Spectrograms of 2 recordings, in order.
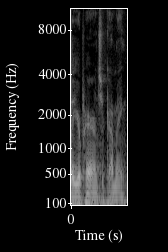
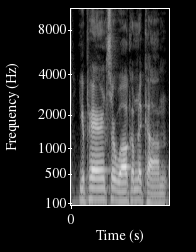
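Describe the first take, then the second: First: Much softer, lower teasing warning; mock ominous aside. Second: Said in the usual way. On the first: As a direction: drop your voice like a playful threat.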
